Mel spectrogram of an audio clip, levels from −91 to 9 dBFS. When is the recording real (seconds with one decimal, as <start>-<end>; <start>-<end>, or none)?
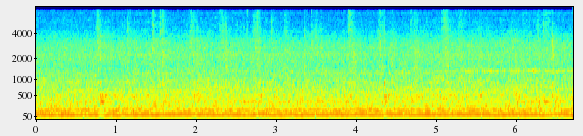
0.0-0.6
